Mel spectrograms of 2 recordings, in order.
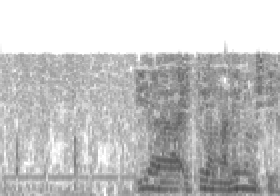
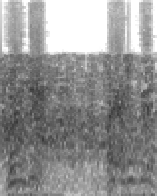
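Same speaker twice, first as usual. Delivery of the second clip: high, loud shout to break up a fight; driver's shout; 10 semitones higher, 6 dB louder than usual. Acted. Driver yells at the quarrelling passengers to stop, loud and high. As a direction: yell them into silence.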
